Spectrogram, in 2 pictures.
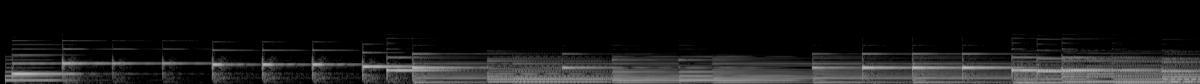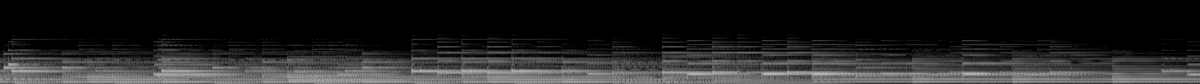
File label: Piano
